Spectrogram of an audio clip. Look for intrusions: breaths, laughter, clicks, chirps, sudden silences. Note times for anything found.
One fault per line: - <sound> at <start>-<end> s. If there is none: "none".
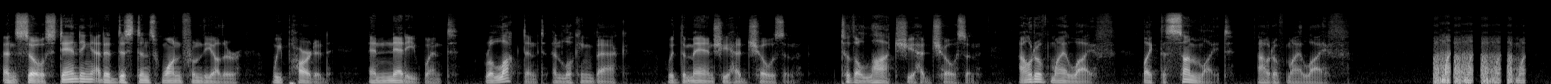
- laugh at 14.3-15.3 s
